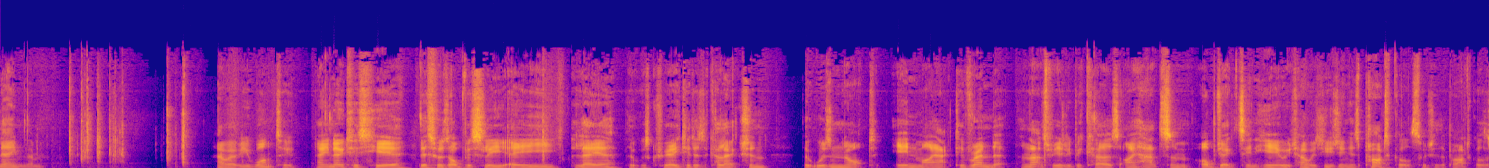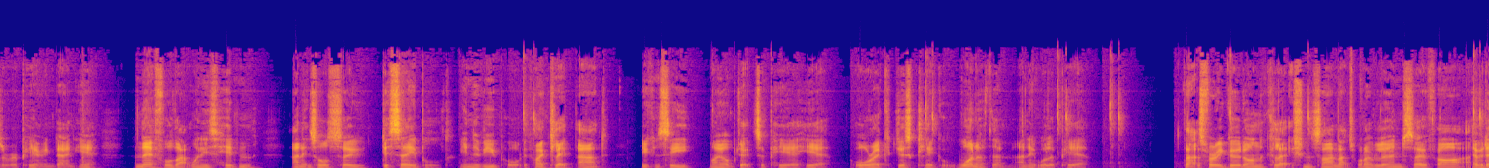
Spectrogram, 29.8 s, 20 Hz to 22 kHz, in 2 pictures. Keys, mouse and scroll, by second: 0.7-1.6 typing, 1.8 Return, 3.2 click, 10.8 click, 20.1 click, 23.3 click, 27.2 click, 29.6 click.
